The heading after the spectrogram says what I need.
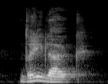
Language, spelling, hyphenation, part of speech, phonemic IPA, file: Dutch, drieluik, drie‧luik, noun, /ˈdri.lœy̯k/, Nl-drieluik.ogg
- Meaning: 1. triptych 2. trilogy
